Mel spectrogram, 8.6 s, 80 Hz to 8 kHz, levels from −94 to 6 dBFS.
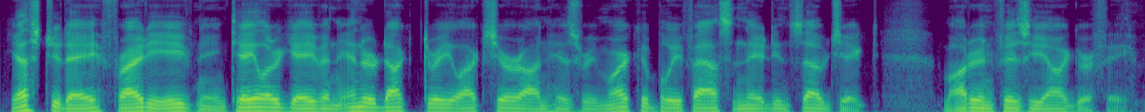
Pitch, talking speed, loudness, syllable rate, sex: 95 Hz, 100 wpm, -17 LUFS, 4.9 syllables/s, male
